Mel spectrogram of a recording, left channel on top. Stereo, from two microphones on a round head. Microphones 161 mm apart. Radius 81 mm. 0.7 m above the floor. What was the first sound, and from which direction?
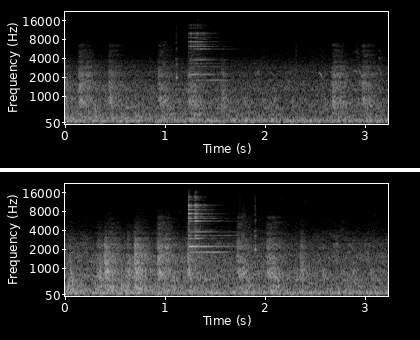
A clink, 85° right.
